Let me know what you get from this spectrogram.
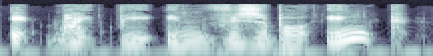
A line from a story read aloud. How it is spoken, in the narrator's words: she whispered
